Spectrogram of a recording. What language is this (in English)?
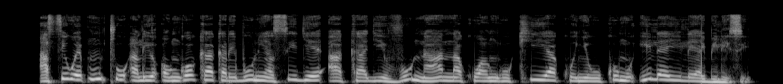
Swahili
